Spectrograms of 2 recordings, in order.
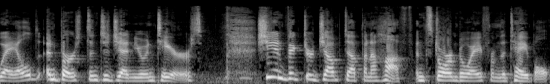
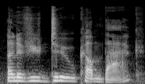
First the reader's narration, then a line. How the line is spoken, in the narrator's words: Quentin said blandly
